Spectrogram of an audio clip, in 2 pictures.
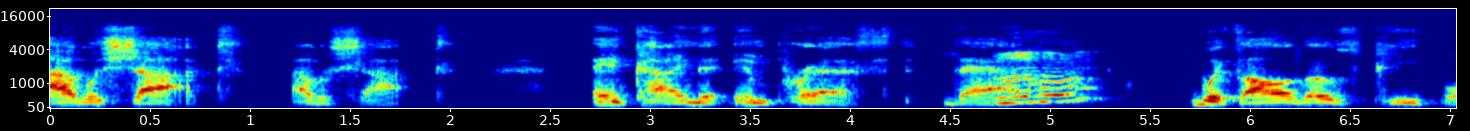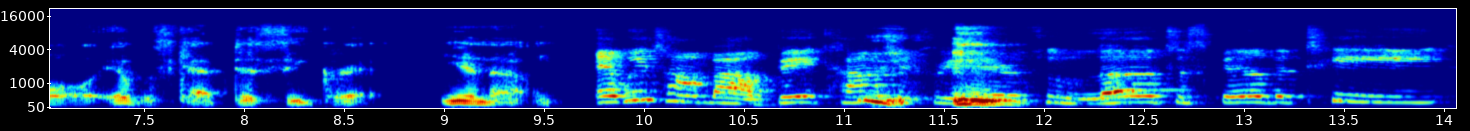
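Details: Adult speaker; normal voice.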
